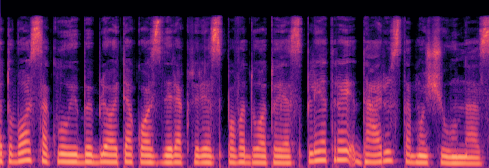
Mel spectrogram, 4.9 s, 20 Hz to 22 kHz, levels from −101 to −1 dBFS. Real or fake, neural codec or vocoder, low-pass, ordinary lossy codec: real; none; 14.4 kHz; AAC, 64 kbps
